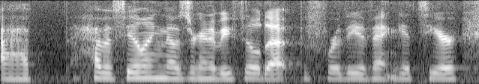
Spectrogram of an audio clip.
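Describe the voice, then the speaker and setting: A woman talks at a medium pitch with a bright, sharp tone. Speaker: parks director. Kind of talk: public meeting report. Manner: fast; animated.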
